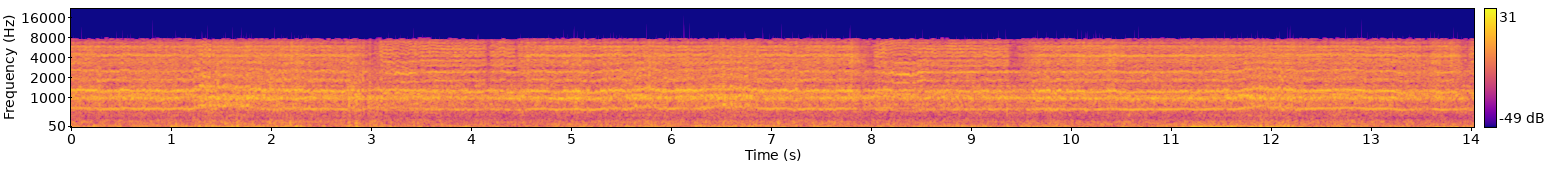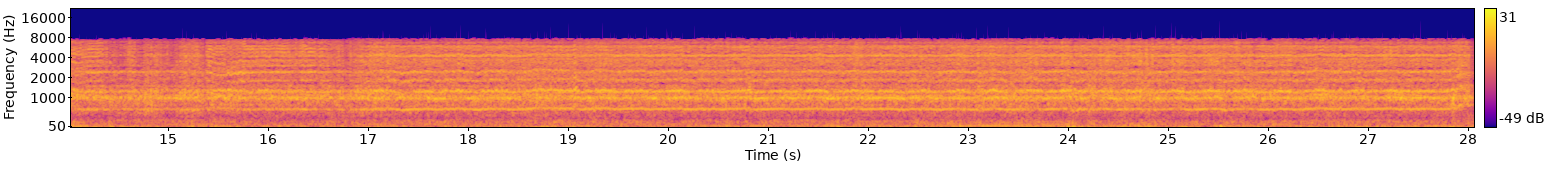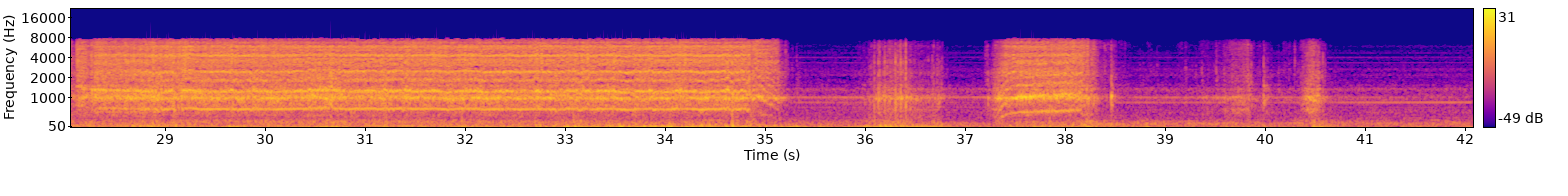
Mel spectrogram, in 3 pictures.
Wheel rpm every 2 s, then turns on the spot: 160, 160, 160, 160, 160, 160, 160, 160, 160, 160, 160, 160, 160, 160, 170, 160, 160, 80, 50, 40, 10.
34-36 38-40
